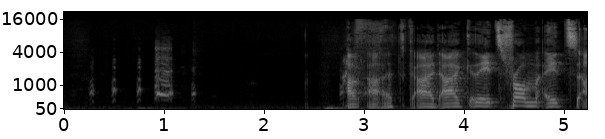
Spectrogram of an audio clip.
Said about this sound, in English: So these chicken sound effects are underneath one of our things, but I can't remember which one.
